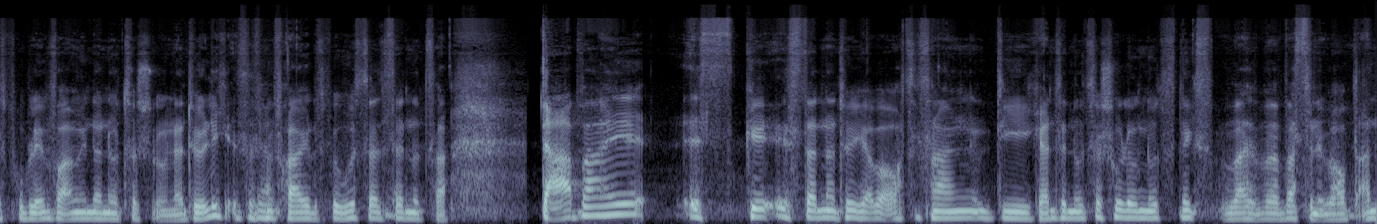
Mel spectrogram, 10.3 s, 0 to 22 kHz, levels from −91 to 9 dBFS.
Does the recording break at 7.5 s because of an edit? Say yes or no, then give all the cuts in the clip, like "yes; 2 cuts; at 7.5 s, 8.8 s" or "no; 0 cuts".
no; 2 cuts; at 4.0 s, 9.1 s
